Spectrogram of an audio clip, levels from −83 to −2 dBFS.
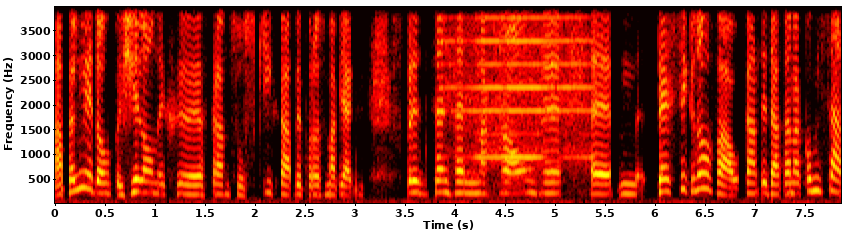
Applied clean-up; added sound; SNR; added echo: neural diffusion model UNIVERSE++.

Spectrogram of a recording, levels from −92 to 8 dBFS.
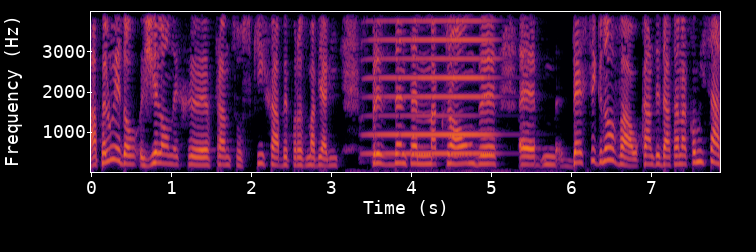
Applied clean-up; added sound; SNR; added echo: classical method log-MMSE.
